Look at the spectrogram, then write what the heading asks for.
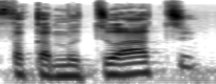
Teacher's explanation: So it's two words, whakamutua and atu. And then you run the last a of the whakamutua into the a of the atu, and it's whakamutu atu.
